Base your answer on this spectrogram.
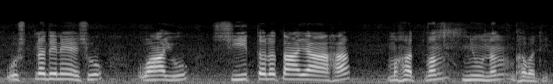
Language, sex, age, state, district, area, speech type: Sanskrit, male, 18-30, Maharashtra, Beed, urban, spontaneous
